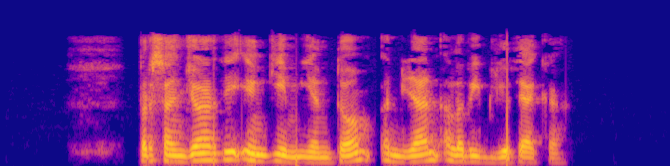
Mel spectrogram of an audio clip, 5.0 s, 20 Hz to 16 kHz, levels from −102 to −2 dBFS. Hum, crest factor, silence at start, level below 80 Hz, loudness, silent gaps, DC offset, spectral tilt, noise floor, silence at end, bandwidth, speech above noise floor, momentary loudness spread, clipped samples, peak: none; 16 dB; 1.05 s; -54 dBFS; -17 LUFS; none; under 0.1%; -5 dB/octave; under -90 dBFS; 0.85 s; 7.6 kHz; over 74 dB; 6 LU; under 0.1%; -2 dBFS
